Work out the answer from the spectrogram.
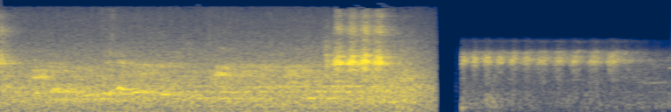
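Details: Rufous treepie gives a harsh chattering burst amid background noise, followed after a cut by a muffled, pulsed stretch.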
